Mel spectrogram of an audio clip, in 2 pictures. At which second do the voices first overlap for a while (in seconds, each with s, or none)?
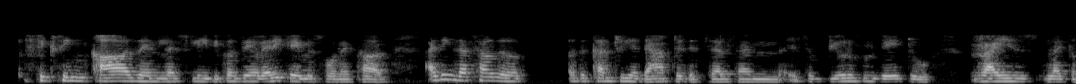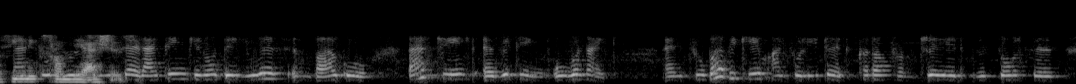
10.9 s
